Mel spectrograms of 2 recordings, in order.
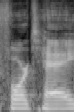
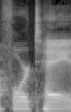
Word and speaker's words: forte: The original pronunciation is just fort. Oh, I'm sure there's a lot of that stuff. But now forte is acceptable.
